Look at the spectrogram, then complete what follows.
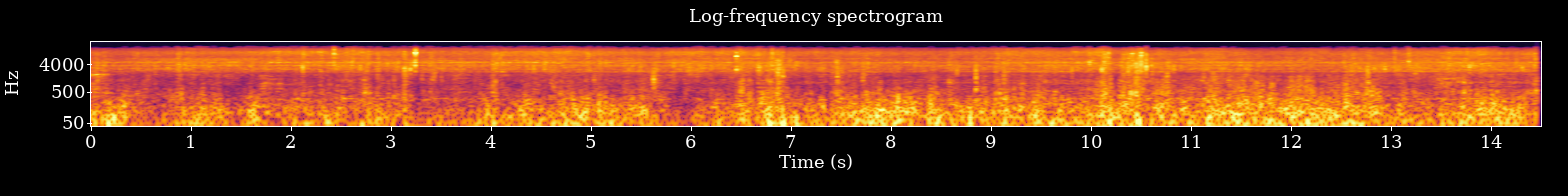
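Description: Full-suspension mountain bike riding downhill over a rough, rocky dirt trail: wind buffets the microphone with a steady rumble, and scattered clicks and rattles come from the bike bouncing over stones.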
